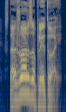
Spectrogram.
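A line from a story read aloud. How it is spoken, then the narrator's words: Snide. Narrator (Russian): ехидно сообщил Теодор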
